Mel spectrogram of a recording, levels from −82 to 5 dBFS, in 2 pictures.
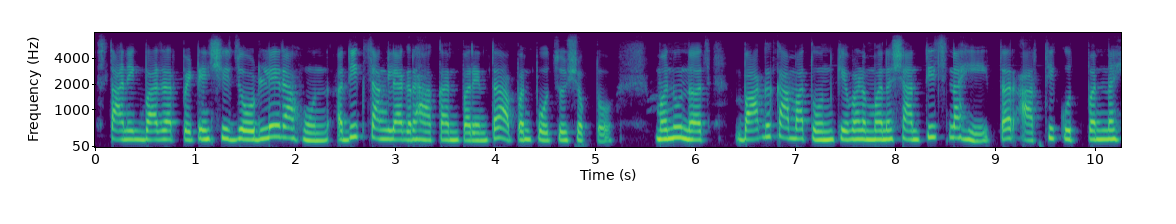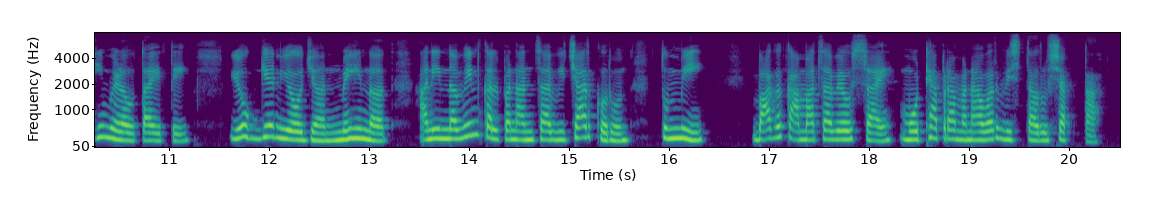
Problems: none marked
